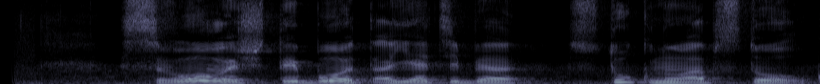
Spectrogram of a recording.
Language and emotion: Russian, angry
